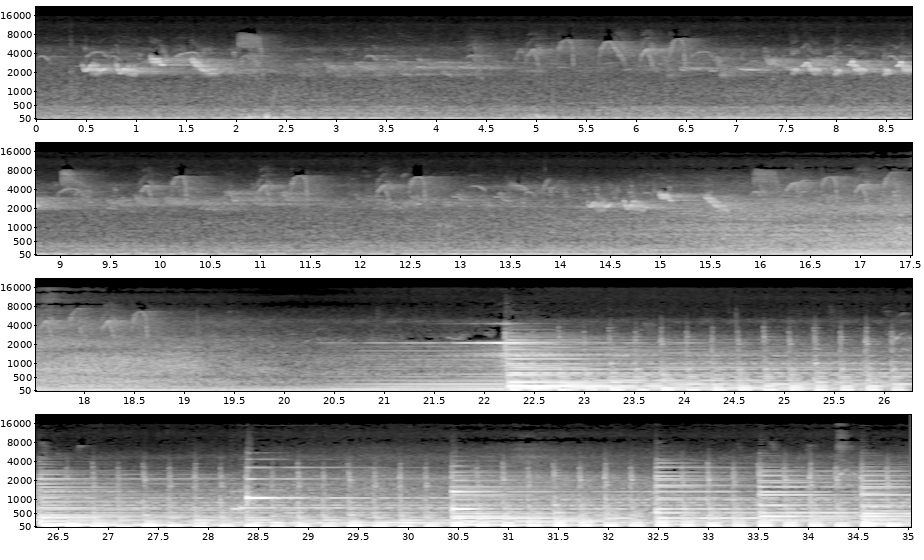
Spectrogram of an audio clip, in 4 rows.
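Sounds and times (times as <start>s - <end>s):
birds chirping: 0.0s - 35.0s
low background rumble: 19.7s - 35.0s.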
